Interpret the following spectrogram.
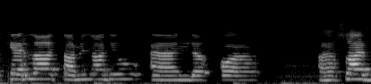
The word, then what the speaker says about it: Kerala: This is like in Kerala, What's Karola? the It's city. Kerala. Get, excuse me, Kerala. Yeah, you gotta pronounce the states right, okay?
